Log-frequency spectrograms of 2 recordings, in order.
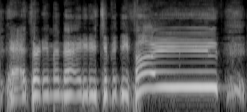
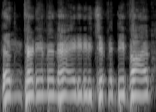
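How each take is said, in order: First: Loud auctioneer call. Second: Said in the usual way. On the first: Real, not acted. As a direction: bid called out loud and held. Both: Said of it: "repeated call".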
